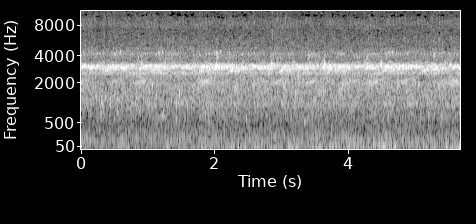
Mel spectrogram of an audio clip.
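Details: At a lake, frogs produce an unbroken, high, buzzing chorus of even loudness, with brief brighter chirps standing out now and then above a gentle trickling-water background.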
